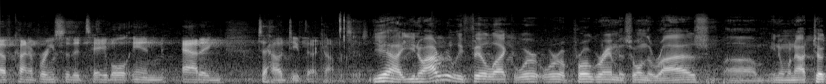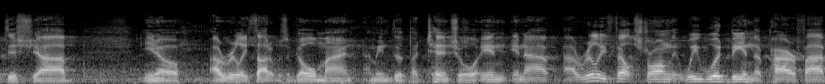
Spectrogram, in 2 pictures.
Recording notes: press conference at Big 12 Football Media Days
